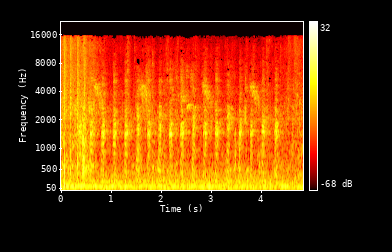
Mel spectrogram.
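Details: Short nasal duck quacks repeated in a quick, irregular run after an opening burst of flapping wings, with a constant low hum beneath.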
